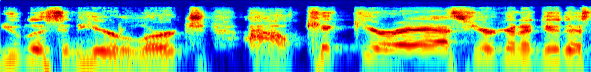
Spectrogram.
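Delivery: mock screaming. Speaker retells a short chief petty officer screaming at a tall guy; imitating someone screaming. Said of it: "in his face screaming".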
